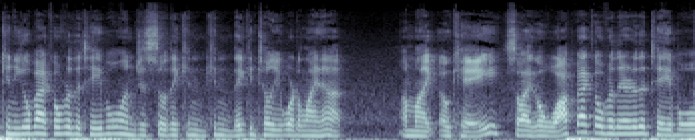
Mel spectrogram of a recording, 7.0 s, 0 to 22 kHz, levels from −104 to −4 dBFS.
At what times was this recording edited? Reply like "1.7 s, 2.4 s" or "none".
2.1 s, 3.8 s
